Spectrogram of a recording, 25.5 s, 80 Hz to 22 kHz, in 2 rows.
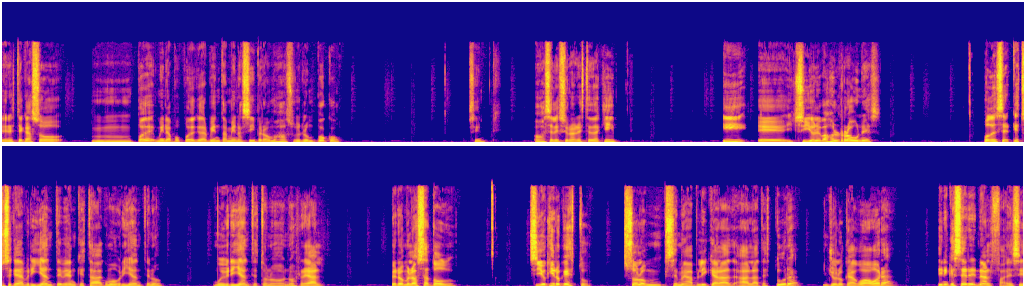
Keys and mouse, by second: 1.2-2.9 middle drag, 4.1-5.8 drag, 6.3-7.8 right drag, 7.8-9.3 middle drag, 10.1-12.7 drag, 12.7-16.9 middle drag, 16.9-23.6 drag, 23.6 middle click.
